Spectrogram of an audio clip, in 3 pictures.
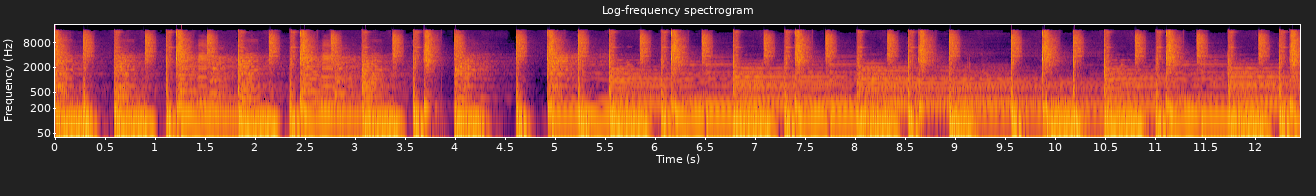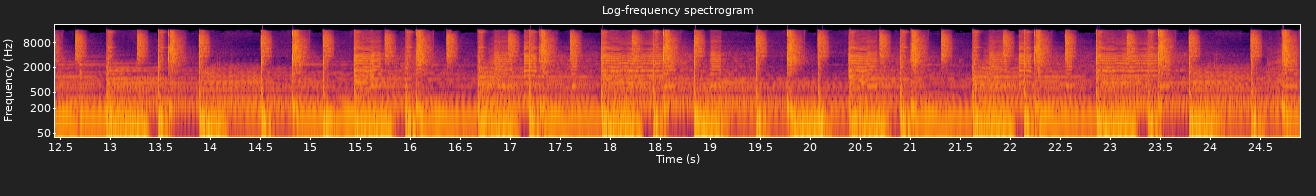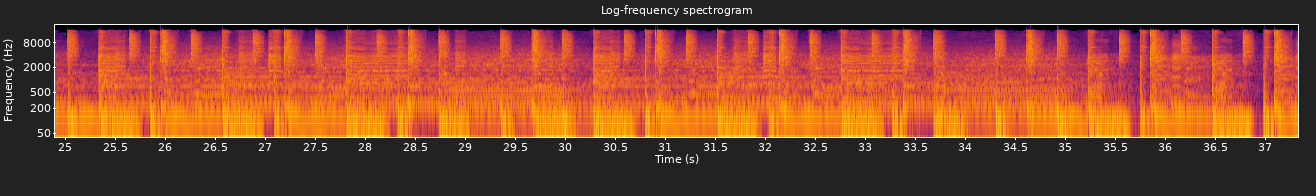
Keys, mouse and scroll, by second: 4.0 click, 4.9 shift+d, 6.9-8.5 drag, 8.9 alt+shift+middle click, 9.8-12.1 drag, 13.3-14.3 drag, 16.6 click, 17.8 click, 18.9 click, 20.3-21.6 shift+drag, 24.0 click, 25.0-26.0 shift+drag, 26.8-28.5 alt+middle drag, 30.4 alt+shift+middle drag, 32.0 ctrl+s, 35.2 alt+shift+middle click, 35.6-36.9 alt+middle drag.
